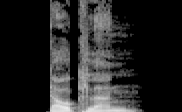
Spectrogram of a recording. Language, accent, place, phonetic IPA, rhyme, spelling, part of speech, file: German, Germany, Berlin, [ˈɡaʊ̯klɐn], -aʊ̯klɐn, Gauklern, noun, De-Gauklern.ogg
- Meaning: dative plural of Gaukler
